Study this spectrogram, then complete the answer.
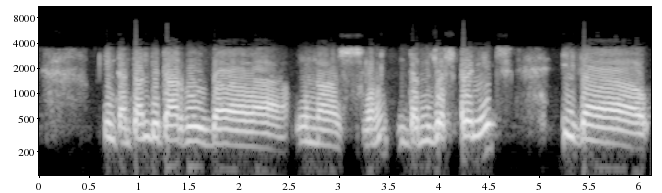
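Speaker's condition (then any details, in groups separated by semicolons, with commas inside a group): No condition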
